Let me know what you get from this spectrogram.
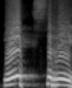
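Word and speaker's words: X-ray: अच्छा एक्स रे इसमें क्या लगेगा? काहे? उच्चारण एक्स एक्स बोलते हैं तो एक स यानी कि एक ए से शुरू हुआ।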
